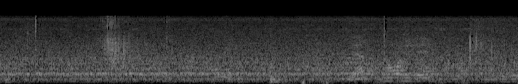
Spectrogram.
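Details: Honey bees at a real hive during honey harvest at Wellspring: a dense, steady buzzing hum with faint scattered clicks throughout.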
